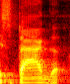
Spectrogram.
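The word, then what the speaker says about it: stag: ಈ ತೆಗಿತೀನಿ ಅಂತ ಇಟ್ಕೊಳ್ಳಿ ಈ ಇಲ್ಲ ಅಂದ್ರೆ ಇದರ ಉಚ್ಚಾರಣೆ ಏನಾಗುತ್ತೆ ಗೊತ್ತಾ ಎಸ್ಟಿಎಜಿ ಸ್ಟಾಗ್ ಯಾಕ ಹೇಳಿ ಇದಕ್ಕಿಂತ ಮುಂಚೆ ನಾನ ಏನು ಹೇಳಿದೆ ಕೊನೆಯಲ್ಲಿ ಜಿ ಬಂದ್ರೆ ಅದನ್ನ ಗ ಅಂತ ಹೇಳಬೇಕು ಸೋಎಸ್ಟಿಎಜಿ ಸ್ಟಾಗ್ಎಸ್ಟಿಎಜಿಇ ಸ್ಟೇಜ್ ಪಿಎಜಿ ಪ್ಯಾಗ್ ಪಿಎಜಿಇ ಪೇಜ್ ಸೊ ಇದು ಈ ತರ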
